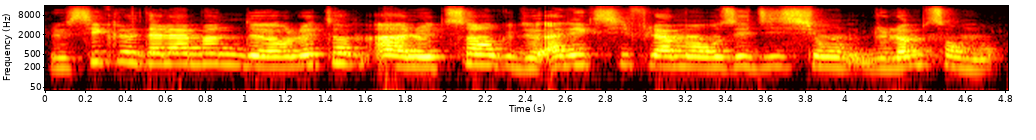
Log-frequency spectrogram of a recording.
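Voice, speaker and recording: A woman's voice: on the high side, fairly even intonation, normal speed, sharp tone. A woman vlogger casually listing books and publishers, with fillers and self-corrections. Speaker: book vlogger. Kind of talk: casual book haul vlog.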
